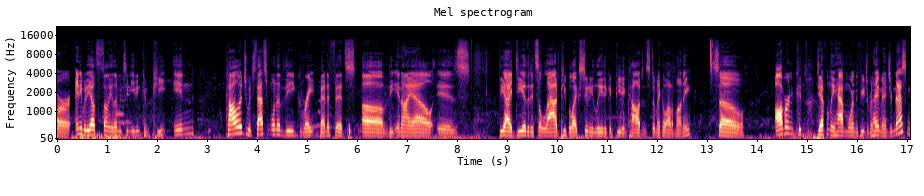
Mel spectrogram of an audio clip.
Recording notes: We are live! Host a very special Compact Discourse live on the Haley Concourse.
